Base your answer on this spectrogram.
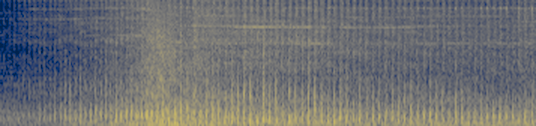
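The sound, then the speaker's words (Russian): Helicopter in flight, its rotor beating out a fast, steady chop that swells over the first two seconds and then holds loud and even to the end, with no voices. “Вертолет летит в воздухе.”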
